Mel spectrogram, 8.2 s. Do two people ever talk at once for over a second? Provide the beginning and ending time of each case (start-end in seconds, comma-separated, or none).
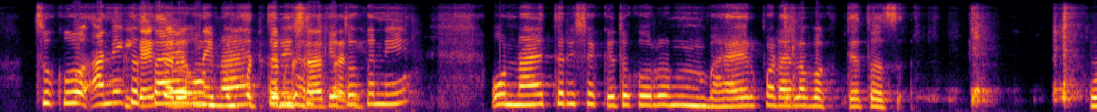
0.9-2.7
